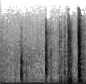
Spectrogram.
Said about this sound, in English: Well, it was beginning to turn gray outside, and the jarring thump of the paper grazing my door told me a new dawn was with us.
